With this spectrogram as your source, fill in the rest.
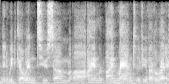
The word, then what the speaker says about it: Ayn Rand: I think he also totally said Ayn Rand's name wrong. Like, he said Ayn Rand, but he said Aaron Rand. Or On Rand, I think is what he said.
